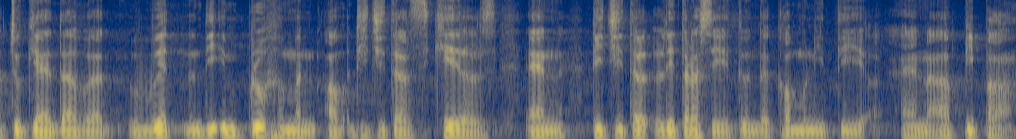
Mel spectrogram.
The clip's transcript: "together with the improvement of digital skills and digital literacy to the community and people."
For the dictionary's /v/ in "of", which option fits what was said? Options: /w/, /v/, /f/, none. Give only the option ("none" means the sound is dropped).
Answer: /f/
